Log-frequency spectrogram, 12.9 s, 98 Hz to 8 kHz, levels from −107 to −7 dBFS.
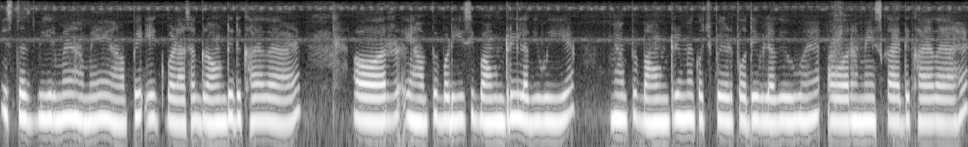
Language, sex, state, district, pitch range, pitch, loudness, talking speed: Hindi, female, Bihar, Purnia, 210-230 Hz, 220 Hz, -13 LUFS, 175 wpm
